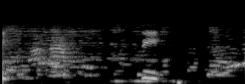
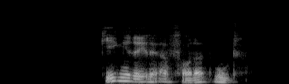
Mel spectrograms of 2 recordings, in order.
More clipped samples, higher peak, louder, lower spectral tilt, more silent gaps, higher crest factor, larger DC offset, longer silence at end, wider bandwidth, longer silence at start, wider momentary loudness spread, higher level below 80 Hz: neither; about the same, -10 dBFS vs -12 dBFS; about the same, -28 LUFS vs -28 LUFS; about the same, -6 dB/octave vs -6.5 dB/octave; neither; about the same, 18 dB vs 18 dB; neither; second, 0 s vs 0.5 s; about the same, 7 kHz vs 7.2 kHz; second, 0 s vs 1 s; first, 16 LU vs 8 LU; first, -48 dBFS vs -66 dBFS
